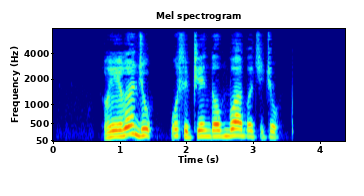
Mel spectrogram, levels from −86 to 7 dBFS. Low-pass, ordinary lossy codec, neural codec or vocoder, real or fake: 7.2 kHz; MP3, 32 kbps; codec, 16 kHz, 1 kbps, FunCodec, trained on Chinese and English, 50 frames a second; fake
